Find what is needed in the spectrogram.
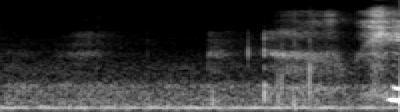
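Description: Quiet room noise with a steady low hum and a soft breath, then a child's voice starts speaking again near the end.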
